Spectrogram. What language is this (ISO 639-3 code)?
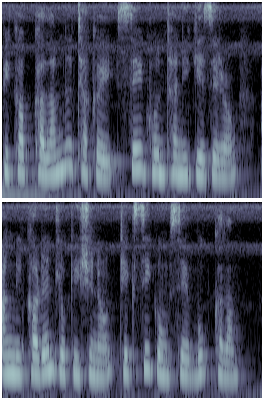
brx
